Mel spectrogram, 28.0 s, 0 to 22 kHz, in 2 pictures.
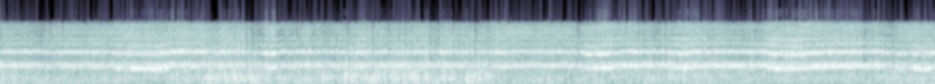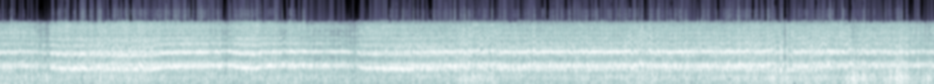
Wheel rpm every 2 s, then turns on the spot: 230, 230, 230, 230, 230, 230, 220, 220, 230, 230, 220, 210, 210, 220.
none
